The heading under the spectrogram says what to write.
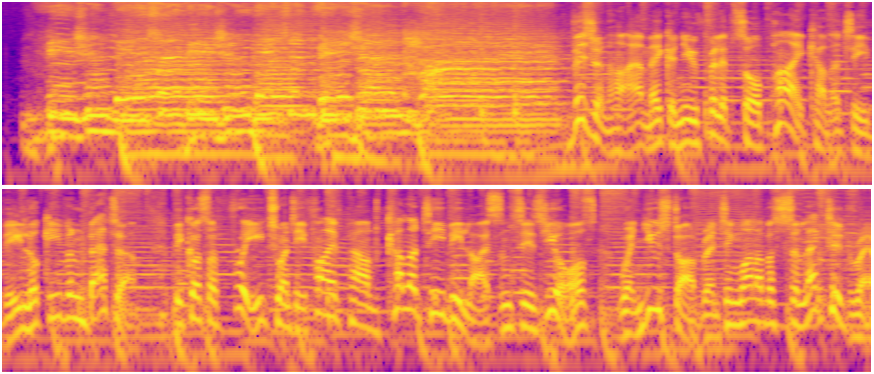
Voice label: Radio Advert; Visionhire Free TV Licence; Radio Hallam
